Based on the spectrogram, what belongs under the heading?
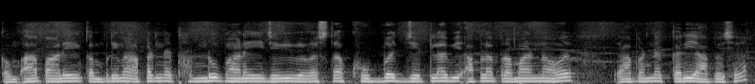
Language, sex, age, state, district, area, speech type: Gujarati, male, 18-30, Gujarat, Ahmedabad, urban, spontaneous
